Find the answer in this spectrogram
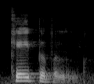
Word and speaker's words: capable: four-syllable word second capable capable the stress here falls on the first syllable K and it is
